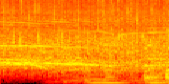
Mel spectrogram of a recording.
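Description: Audience applauding, with background music coming in about a second in on low bass notes.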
